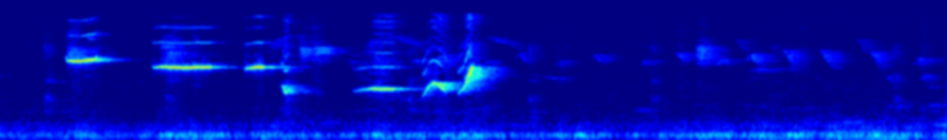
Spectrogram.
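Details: Thick-billed white-eye giving a relaxed song: a few clear whistled notes, some steady and high, others short slurred rising whistles, delivered in a loose sequence over a low background hum.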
